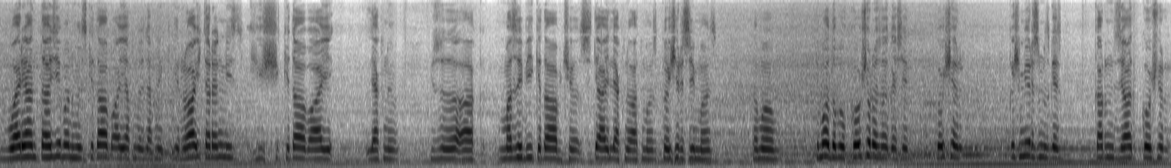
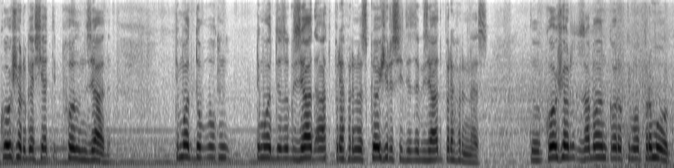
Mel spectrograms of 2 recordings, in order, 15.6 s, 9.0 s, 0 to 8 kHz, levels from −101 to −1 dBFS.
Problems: constant background noise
